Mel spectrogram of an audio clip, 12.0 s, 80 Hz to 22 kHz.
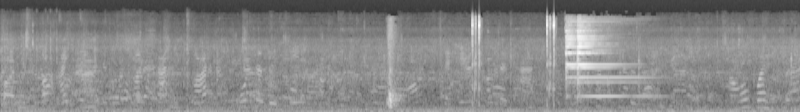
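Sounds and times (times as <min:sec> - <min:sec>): notification bell ding: 0:08.5 - 0:10.0.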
